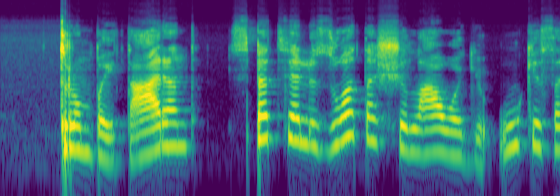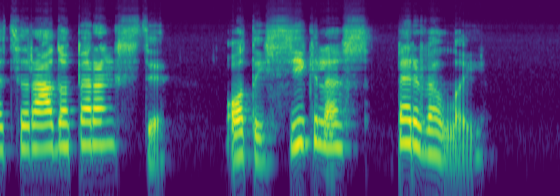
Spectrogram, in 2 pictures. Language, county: Lithuanian, Panevėžys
